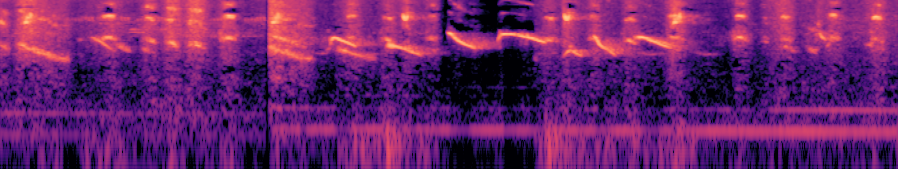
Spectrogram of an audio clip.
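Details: Song of a green-winged saltator for warming up a bird that will not sing: phrases of falling whistled slurs, one long clear whistle in the middle, high chirps and a low steady hum around them.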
